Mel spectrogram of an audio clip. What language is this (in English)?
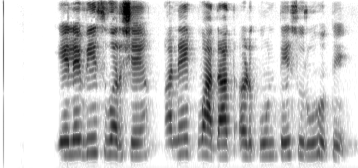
Marathi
